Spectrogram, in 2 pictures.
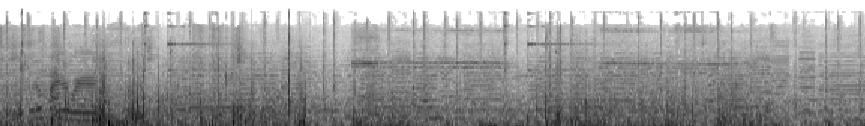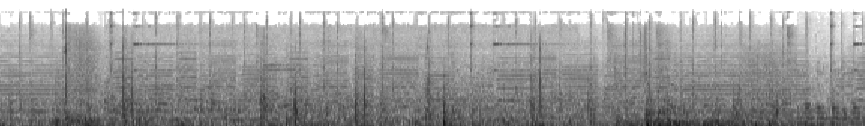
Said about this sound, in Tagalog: Puro fireworks.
